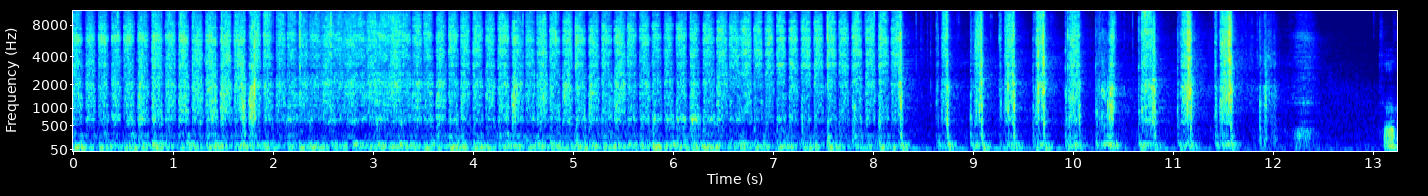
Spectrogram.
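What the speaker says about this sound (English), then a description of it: "use some 100 grit paper and just sand that off a little bit" Sandpaper of 100 grit rubs a surface close up, first in a dense fast scrubbing run, then in slower, distinct back-and-forth strokes that stop briefly near the end.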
